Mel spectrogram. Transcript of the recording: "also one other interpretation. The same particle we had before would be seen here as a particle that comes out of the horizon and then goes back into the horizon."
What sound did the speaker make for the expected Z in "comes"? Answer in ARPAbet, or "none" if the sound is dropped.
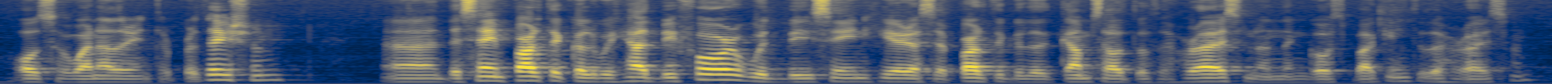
S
